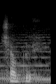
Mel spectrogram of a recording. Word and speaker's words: Chablais: Era el Chablais, se pronuncia Chablais.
